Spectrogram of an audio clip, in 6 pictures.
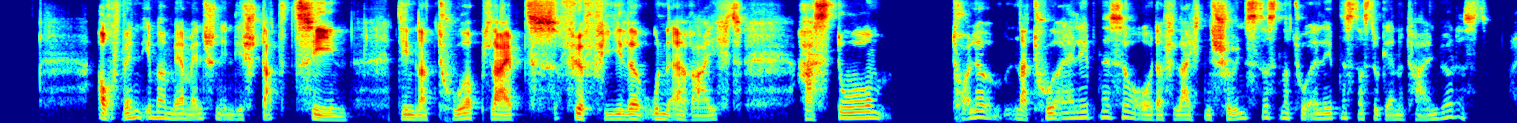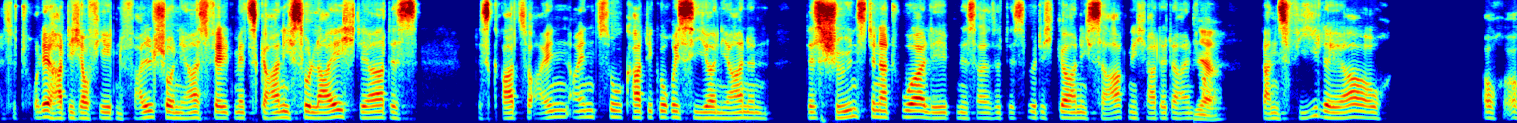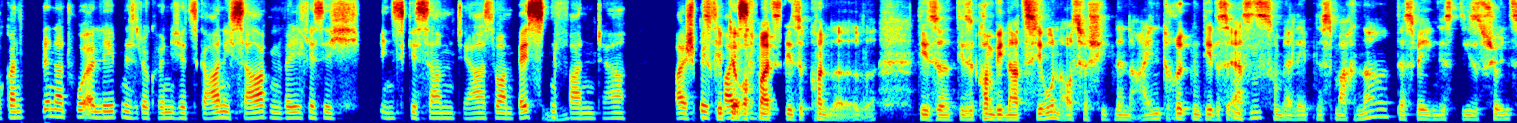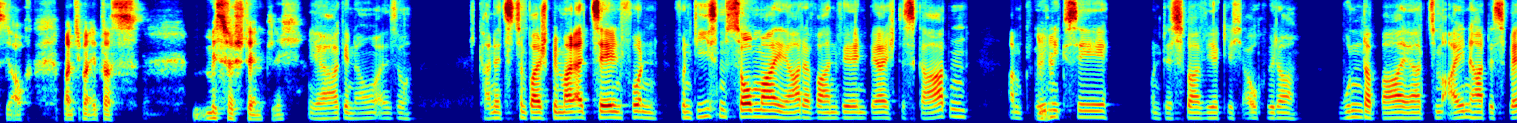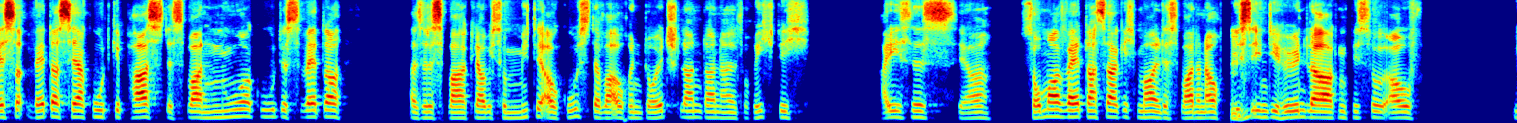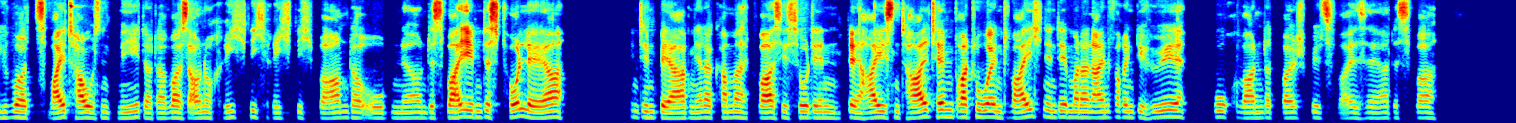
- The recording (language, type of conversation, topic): German, podcast, Erzählst du mir von deinem schönsten Naturerlebnis?
- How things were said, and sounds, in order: other background noise; stressed: "nur"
